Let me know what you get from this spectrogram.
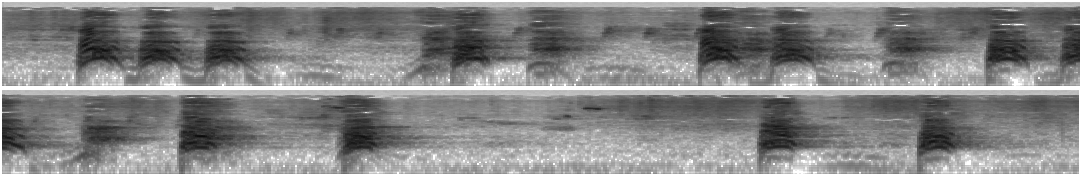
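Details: Small dog barking: short, sharp yaps, often in groups of two or three, with uneven gaps between them.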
